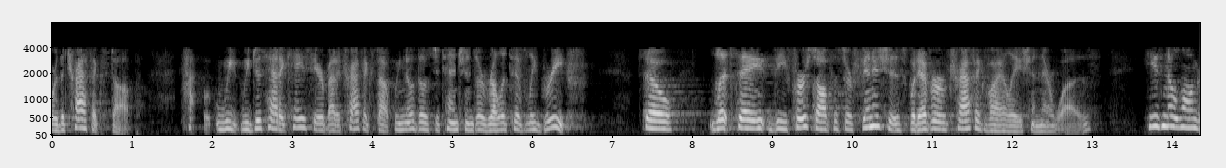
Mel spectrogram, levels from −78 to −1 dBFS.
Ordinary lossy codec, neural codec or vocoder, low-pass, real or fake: AAC, 16 kbps; none; 7.2 kHz; real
